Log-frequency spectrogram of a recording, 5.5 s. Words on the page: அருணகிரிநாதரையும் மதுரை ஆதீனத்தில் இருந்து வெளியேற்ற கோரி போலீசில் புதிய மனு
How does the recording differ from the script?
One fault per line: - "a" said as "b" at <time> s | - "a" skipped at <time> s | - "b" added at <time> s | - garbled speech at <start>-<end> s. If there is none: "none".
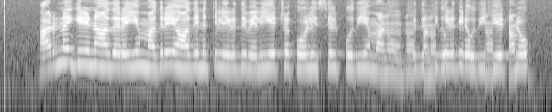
- "கோரி" skipped at 2.9 s
- garbled speech at 4.0-5.3 s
